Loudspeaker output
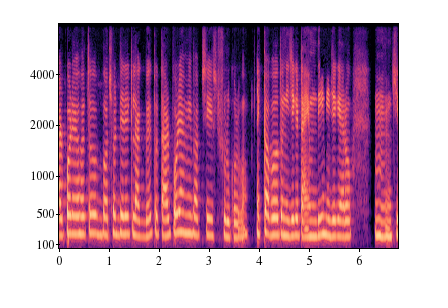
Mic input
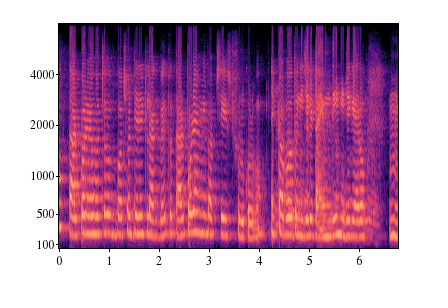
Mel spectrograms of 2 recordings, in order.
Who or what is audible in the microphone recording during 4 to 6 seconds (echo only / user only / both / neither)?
both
